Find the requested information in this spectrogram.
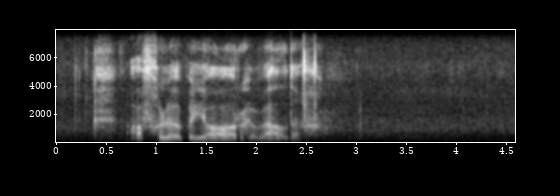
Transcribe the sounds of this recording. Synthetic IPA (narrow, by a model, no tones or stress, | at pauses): ʔɐ̰fχəluəpəjɑːrχə̰vælˠdə̰χ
